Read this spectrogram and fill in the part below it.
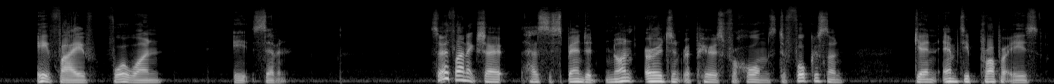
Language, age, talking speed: English, 30-49, 120 wpm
